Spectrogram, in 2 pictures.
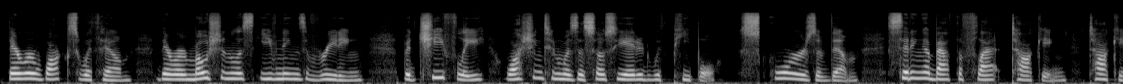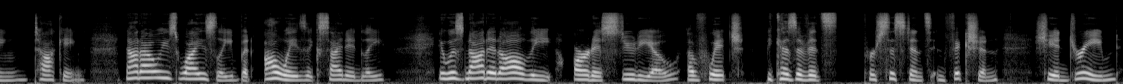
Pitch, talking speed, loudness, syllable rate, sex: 225 Hz, 140 wpm, -19 LUFS, 4.9 syllables/s, female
